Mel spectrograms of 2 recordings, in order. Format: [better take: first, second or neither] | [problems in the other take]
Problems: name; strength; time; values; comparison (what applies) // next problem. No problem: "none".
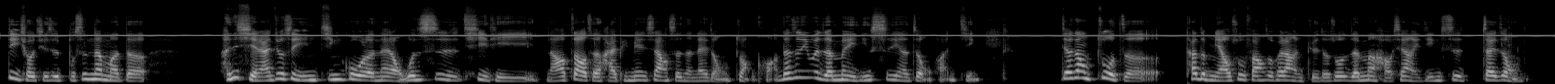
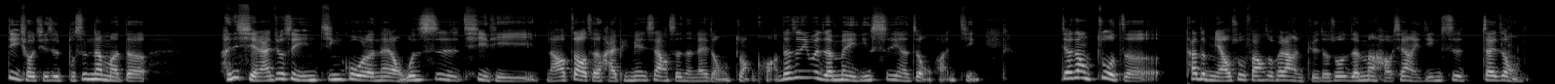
second | high-pitched whine; loud; throughout; 4 kHz, 5 dB below the speech; faint in the second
